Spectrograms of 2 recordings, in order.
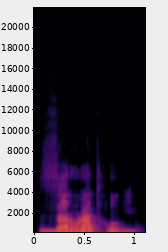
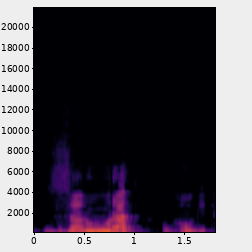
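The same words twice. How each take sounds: First: Said in the usual way. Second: Slow repeat. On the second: Shown as a demonstration. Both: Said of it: "future में भी use कर सकते हैं".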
